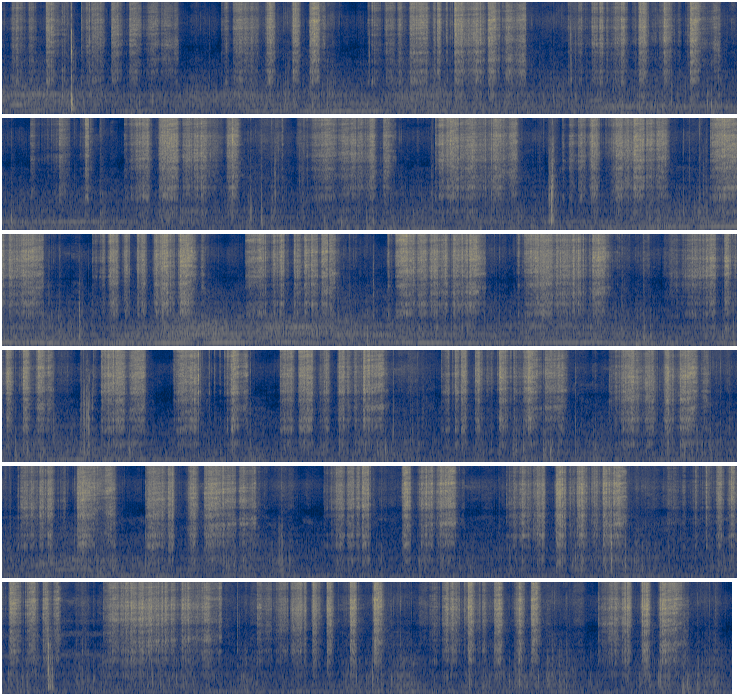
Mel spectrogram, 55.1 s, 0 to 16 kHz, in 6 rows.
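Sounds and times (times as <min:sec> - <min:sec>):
dry sand crumbling: 0:00.0 - 0:55.0.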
